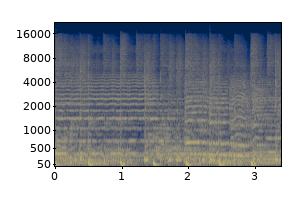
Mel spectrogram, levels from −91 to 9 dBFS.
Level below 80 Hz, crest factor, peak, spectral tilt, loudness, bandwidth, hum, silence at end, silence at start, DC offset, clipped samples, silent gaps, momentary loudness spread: -28 dBFS; 16 dB; -4 dBFS; -5 dB/octave; -21 LUFS; 17 kHz; none; 0 s; 0 s; under 0.1%; under 0.1%; none; 3 LU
